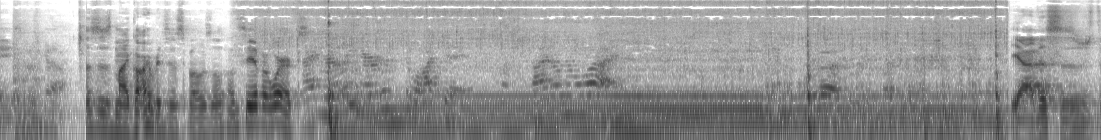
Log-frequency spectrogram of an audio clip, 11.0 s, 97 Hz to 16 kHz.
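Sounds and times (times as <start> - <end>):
garbage disposal motor hum: 2.3 - 10.1
tap water running into sink: 2.3 - 10.1.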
